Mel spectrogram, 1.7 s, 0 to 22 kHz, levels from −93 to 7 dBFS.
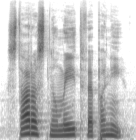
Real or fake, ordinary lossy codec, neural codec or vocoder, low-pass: real; none; none; none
